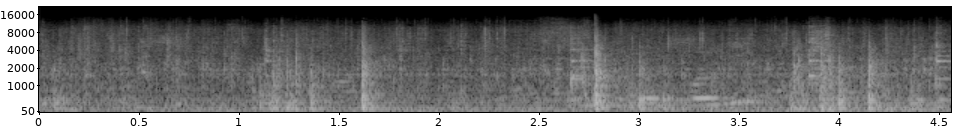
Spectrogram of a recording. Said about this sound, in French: j'avais coupé mes oignons en petits morceaux. Et on mélange.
